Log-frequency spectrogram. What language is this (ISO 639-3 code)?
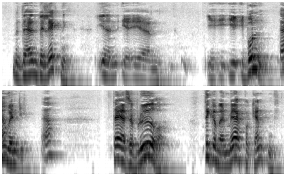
dan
